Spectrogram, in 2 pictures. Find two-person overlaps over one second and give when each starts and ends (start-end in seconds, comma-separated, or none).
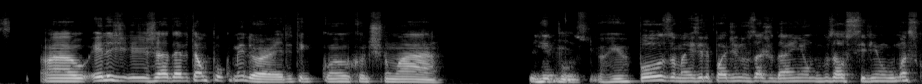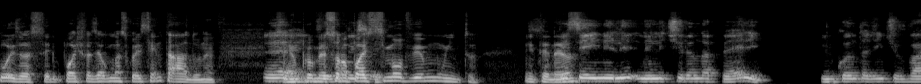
11.9-13.2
